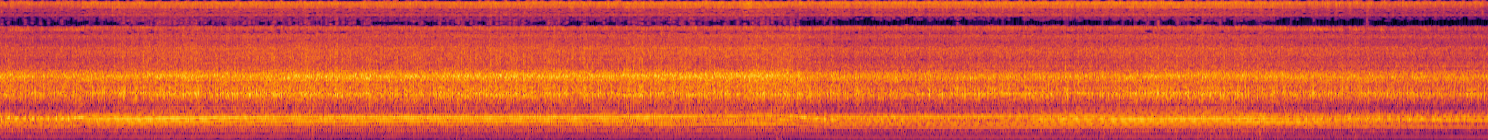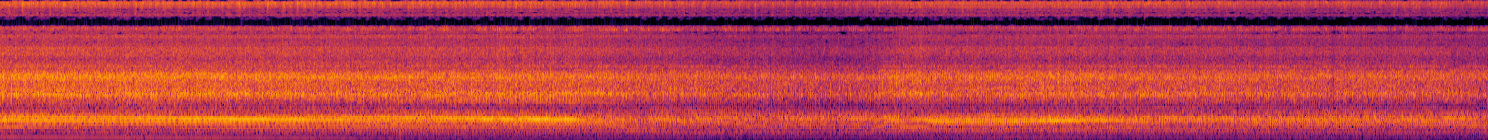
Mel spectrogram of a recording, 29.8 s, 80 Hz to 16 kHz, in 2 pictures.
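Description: Honda NSR150's single-cylinder two-stroke engine running at low speed in traffic, its pitch dipping and picking up again about eight seconds in, then easing down through the second half with a brief rise near the end.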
